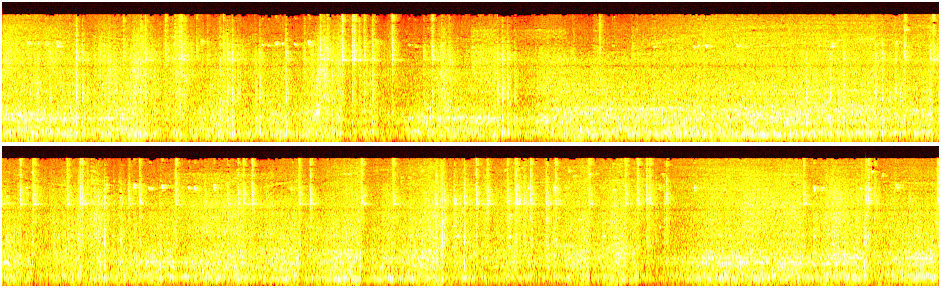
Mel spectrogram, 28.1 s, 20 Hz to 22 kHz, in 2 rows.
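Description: A Scania L94UB bus's five-cylinder diesel engine and ZF automatic gearbox, heard from inside the saloon while under way, the engine note rising and falling through the gears. Frequent rattles and knocks come from the bodywork and fittings. The engine is one the uploader calls a bit rough.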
